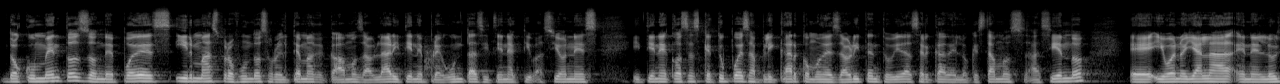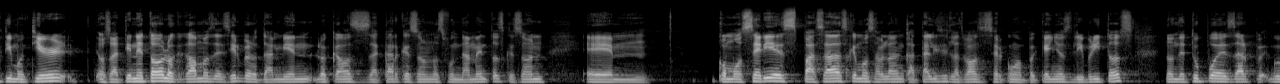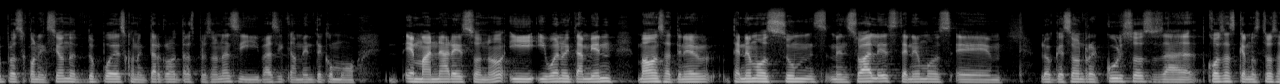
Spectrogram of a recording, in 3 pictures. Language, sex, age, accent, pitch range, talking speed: Spanish, male, 20-39, Mexican, 120-135 Hz, 200 wpm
